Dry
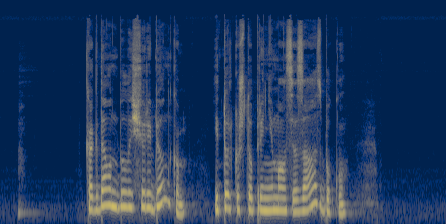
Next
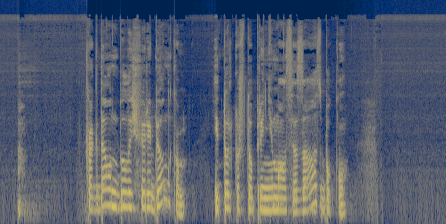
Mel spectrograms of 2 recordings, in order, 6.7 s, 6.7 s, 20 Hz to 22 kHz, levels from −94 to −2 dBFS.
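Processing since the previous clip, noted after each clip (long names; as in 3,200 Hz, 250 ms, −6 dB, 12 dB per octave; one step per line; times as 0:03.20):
ceiling on every frequency bin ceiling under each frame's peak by 19 dB
multiband upward and downward compressor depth 70%
level +7.5 dB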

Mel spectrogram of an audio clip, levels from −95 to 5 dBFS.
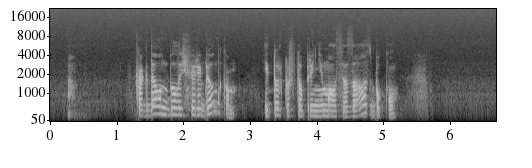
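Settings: resonant band-pass 1,200 Hz, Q 1
background noise violet −44 dBFS
level +5 dB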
